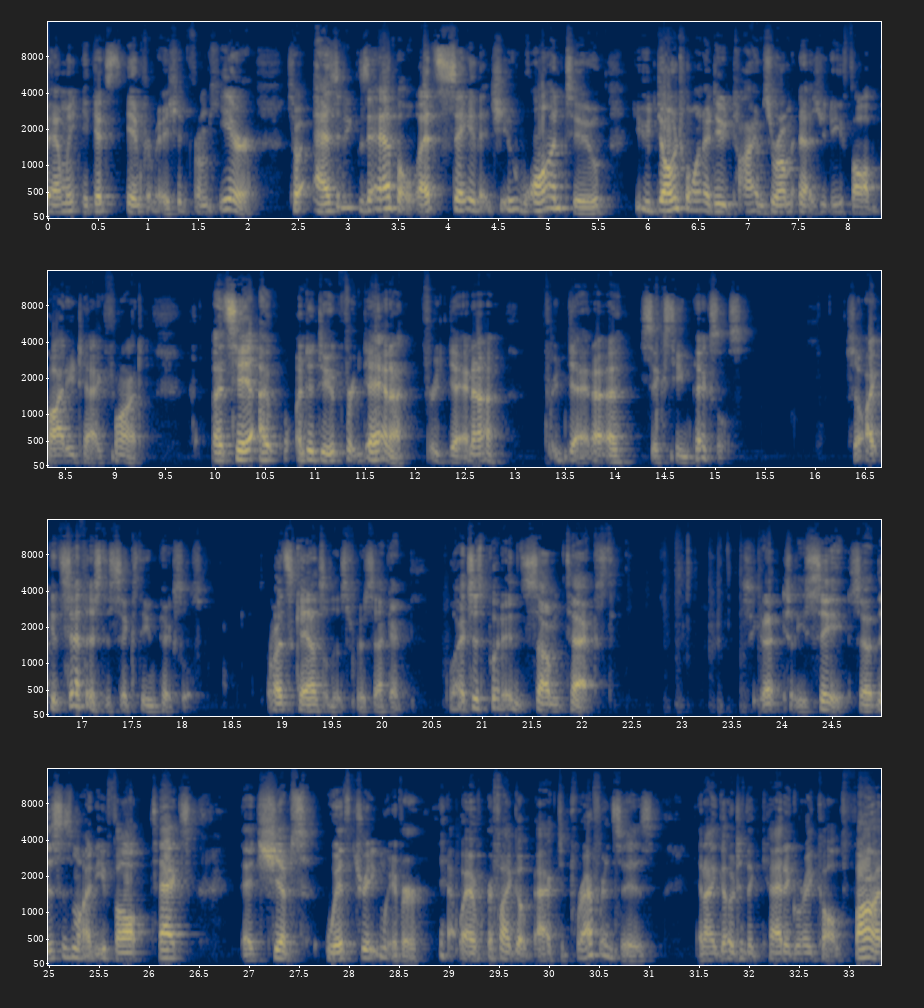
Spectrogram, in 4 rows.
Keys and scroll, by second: 21.9-25.9 typing.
